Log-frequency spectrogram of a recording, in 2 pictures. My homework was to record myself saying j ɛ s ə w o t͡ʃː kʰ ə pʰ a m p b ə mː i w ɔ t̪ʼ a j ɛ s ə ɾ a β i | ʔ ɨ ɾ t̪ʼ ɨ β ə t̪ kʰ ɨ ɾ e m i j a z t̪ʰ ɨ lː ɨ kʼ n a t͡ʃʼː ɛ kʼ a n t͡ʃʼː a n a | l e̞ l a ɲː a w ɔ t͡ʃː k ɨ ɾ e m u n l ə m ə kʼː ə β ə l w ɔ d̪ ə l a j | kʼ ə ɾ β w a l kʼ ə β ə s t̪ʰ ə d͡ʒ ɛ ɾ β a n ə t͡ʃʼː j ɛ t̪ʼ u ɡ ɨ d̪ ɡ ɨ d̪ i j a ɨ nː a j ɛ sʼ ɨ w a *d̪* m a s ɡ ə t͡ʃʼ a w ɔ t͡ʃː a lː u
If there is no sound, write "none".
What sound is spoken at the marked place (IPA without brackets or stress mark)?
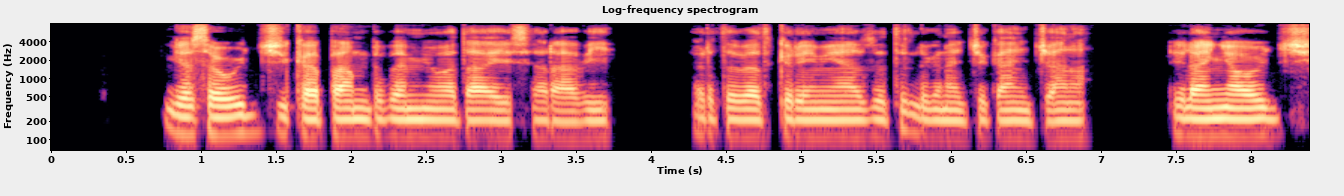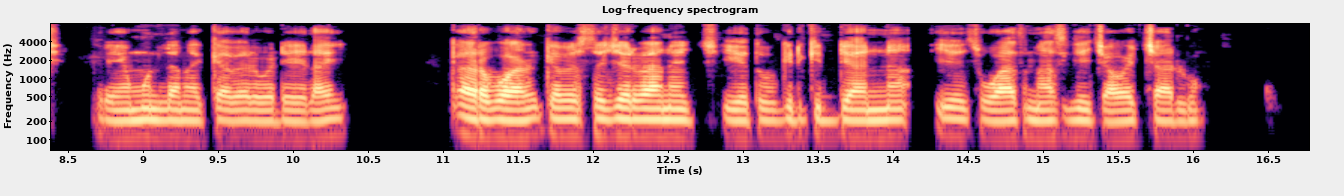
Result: t̪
